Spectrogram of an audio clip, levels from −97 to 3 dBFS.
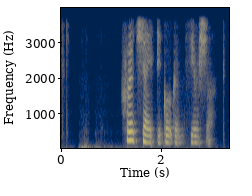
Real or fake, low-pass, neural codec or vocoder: fake; 3.6 kHz; codec, 16 kHz, 1 kbps, FunCodec, trained on Chinese and English, 50 frames a second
